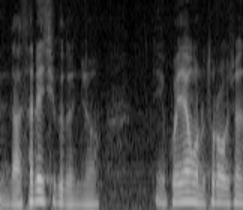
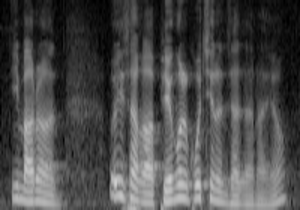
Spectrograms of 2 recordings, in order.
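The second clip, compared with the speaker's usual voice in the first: usual speaking voice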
